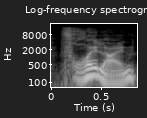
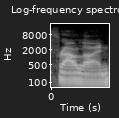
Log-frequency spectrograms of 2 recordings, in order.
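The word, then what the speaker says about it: Fräulein: Uh the accent is se except that I I didn't know how to pronounce the German word uh fry line. Frey line. Yeah. So I do pronounce it fra line for the entire book.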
